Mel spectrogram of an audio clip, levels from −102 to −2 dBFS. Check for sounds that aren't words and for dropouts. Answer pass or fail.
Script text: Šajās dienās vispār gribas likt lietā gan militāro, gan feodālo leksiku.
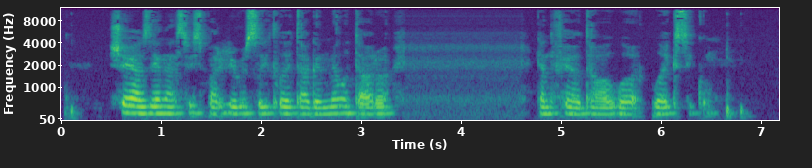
pass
